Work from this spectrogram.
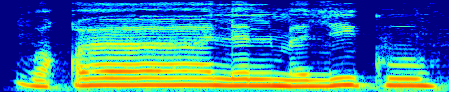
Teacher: الف سے پہلے زبر ہے تو حرف مدہ ہے، ایک الف کے برابر کھینچ کے پڑھیں گے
